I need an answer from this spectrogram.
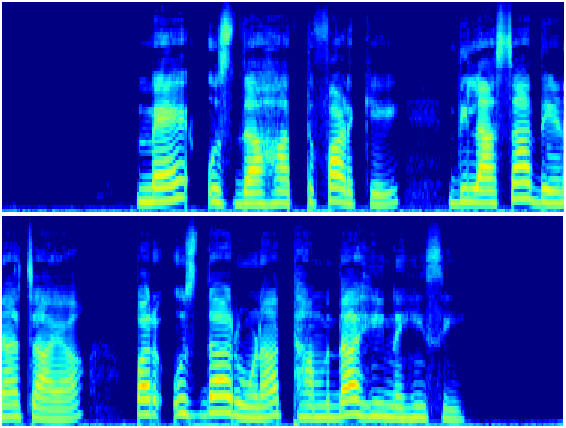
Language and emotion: Punjabi, neutral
